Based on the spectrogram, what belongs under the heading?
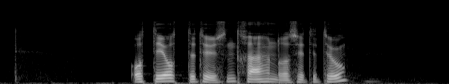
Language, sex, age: Norwegian, male, 33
